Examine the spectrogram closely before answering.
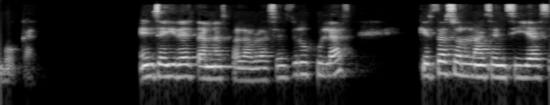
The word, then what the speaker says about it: esdrújulas: Si contamos las sílabas, la última sílaba sería las, la penúltima sería ju y la antepenúltima sería dru. Entonces es una palabra esdrújula y por eso lleva acento.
